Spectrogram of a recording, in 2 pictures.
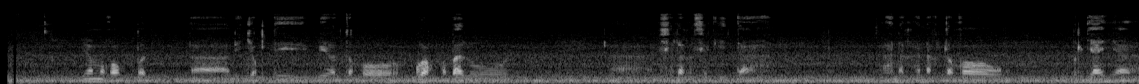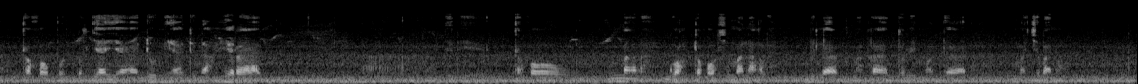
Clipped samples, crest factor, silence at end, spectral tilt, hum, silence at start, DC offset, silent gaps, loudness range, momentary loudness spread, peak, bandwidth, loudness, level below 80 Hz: under 0.1%; 22 dB; 0 s; -5.5 dB/octave; none; 0.05 s; under 0.1%; none; 4 LU; 10 LU; -10 dBFS; 11.5 kHz; -31 LUFS; -52 dBFS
